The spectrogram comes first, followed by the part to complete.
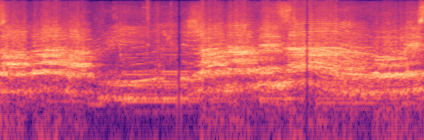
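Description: A group of children singing together, loud. The sound cuts out for an instant twice.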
